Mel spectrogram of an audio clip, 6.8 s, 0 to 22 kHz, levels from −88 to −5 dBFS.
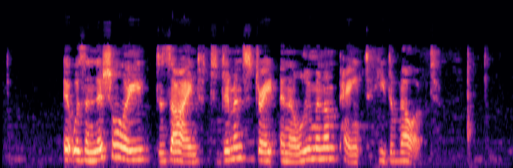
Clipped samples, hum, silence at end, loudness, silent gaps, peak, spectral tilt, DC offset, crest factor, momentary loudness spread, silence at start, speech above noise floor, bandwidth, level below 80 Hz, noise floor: under 0.1%; none; 0.6 s; -18 LUFS; none; 0 dBFS; -2.5 dB/octave; under 0.1%; 18 dB; 18 LU; 0.85 s; 46 dB; 7.4 kHz; -66 dBFS; -64 dBFS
